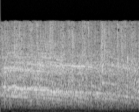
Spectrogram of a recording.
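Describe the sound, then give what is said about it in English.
Applause played as a sound-effect cue, steady dense clapping mixed with a murmuring crowd that holds evenly and fairly loudly throughout. “can we get an applause cue?”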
